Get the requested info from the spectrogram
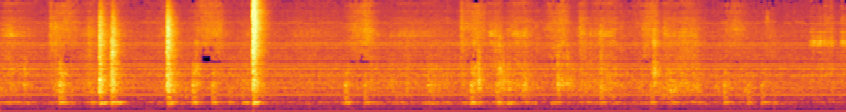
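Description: Sewer inspection camera rig being pushed down a pipe: a steady hum under irregular clicks and knocks, the sharpest about four seconds in.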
